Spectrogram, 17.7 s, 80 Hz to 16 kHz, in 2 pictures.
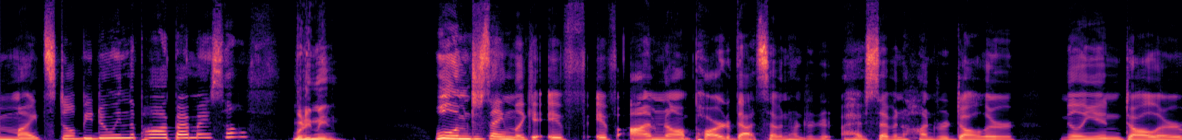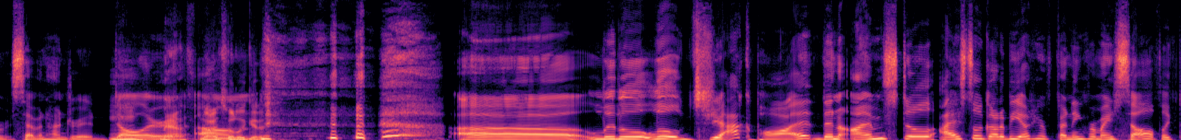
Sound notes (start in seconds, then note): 11.3 laughs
